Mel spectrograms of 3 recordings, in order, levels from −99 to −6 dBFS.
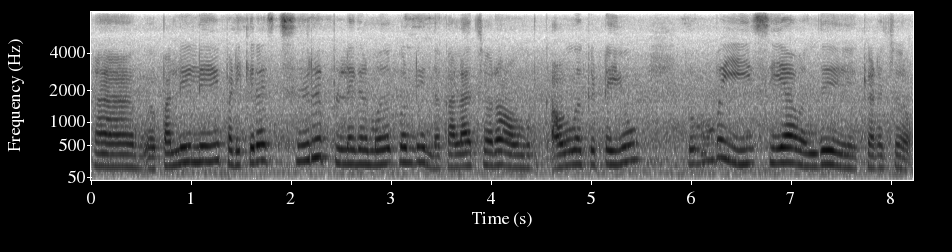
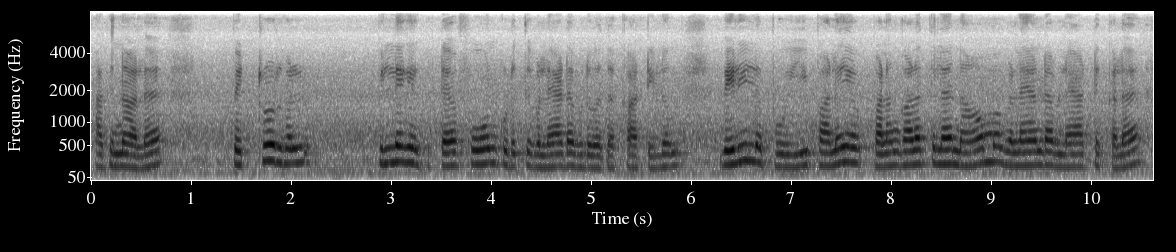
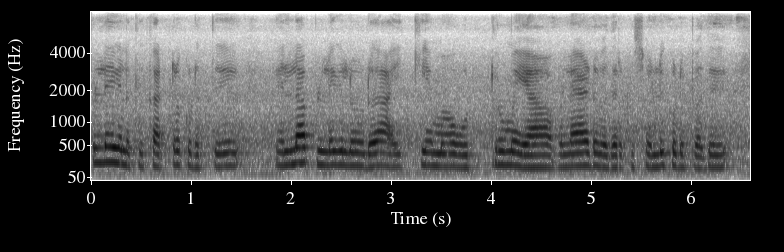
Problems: none marked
